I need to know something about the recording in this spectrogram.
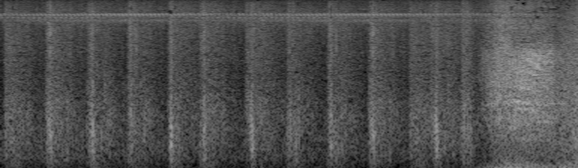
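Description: Footsteps crunch steadily through tall grass.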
